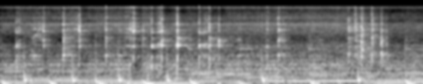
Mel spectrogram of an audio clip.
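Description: Spiced masala frying in oil in a large aluminium pot, sizzling and crackling as yogurt is poured in, with many sharp clicks of a spoon stirring and scraping against the pot. This is the bhuna stage, the masala being fried down.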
